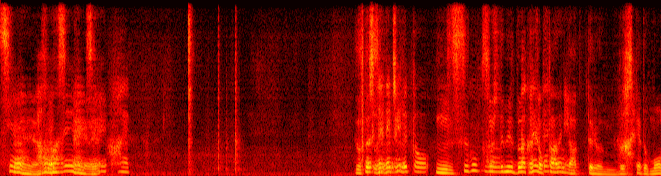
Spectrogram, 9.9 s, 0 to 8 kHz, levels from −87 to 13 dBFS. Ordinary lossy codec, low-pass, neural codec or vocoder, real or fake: none; none; codec, 16 kHz, 0.8 kbps, ZipCodec; fake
